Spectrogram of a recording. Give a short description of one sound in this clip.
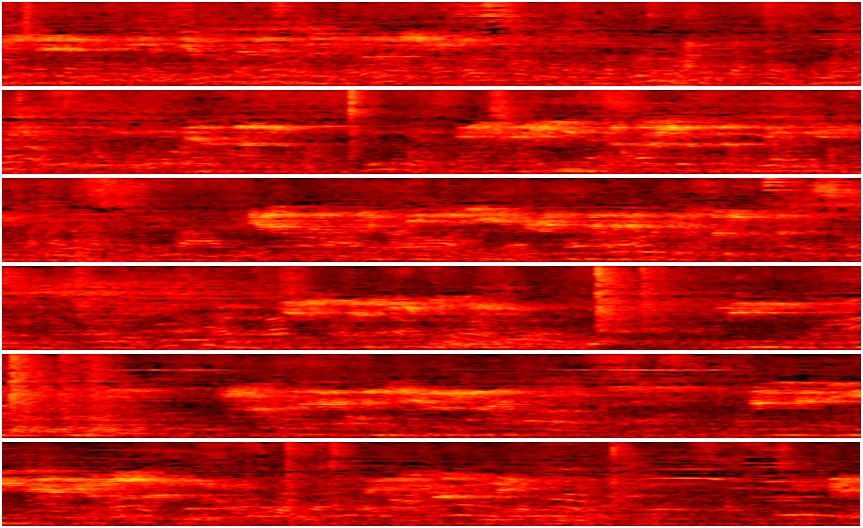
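Men and women talk over one another close by.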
